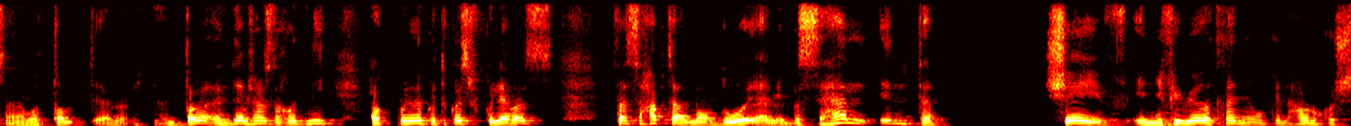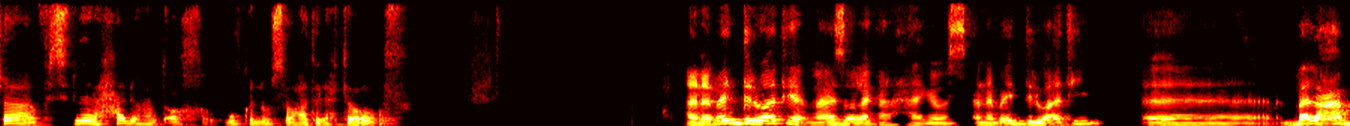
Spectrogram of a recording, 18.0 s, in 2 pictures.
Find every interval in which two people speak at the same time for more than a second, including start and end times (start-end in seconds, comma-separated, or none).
none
